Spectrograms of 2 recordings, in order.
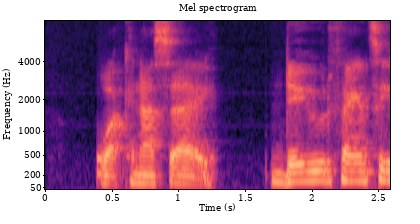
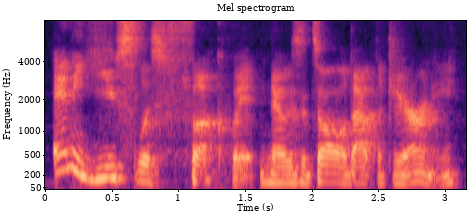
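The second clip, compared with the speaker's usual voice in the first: ordinary delivery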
